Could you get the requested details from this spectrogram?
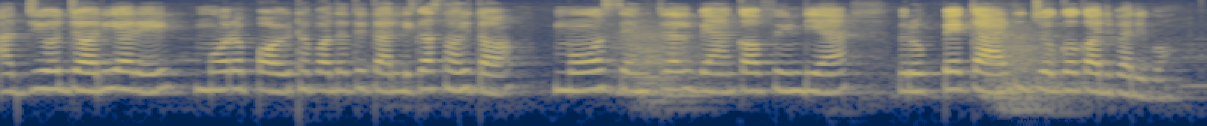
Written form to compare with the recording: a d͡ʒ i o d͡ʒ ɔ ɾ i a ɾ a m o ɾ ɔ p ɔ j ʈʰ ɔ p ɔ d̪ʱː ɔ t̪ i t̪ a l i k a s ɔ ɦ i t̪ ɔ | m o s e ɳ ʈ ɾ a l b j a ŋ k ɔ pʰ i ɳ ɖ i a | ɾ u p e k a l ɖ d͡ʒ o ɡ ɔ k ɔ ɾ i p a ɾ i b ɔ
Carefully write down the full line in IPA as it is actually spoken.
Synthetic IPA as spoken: a d͡ʒ i o d͡ʒ ɔ ɾ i a ɾ e m o ɾ ɔ p ɔ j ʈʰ ɔ p ɔ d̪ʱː ɔ t̪ i t̪ a l i k a s ɔ ɦ i t̪ ɔ | m o s e ɳ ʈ ɾ a l b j a ŋ k ɔ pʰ i ɳ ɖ i a | ɾ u p e k a ɾ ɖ d͡ʒ o ɡ ɔ k ɔ ɾ i p a ɾ i b ɔ

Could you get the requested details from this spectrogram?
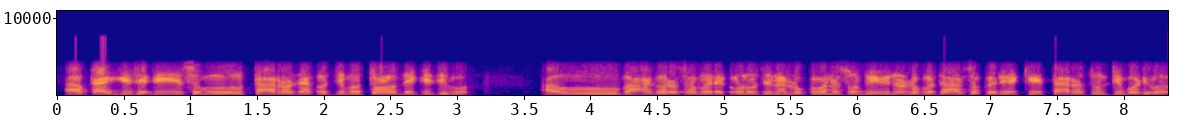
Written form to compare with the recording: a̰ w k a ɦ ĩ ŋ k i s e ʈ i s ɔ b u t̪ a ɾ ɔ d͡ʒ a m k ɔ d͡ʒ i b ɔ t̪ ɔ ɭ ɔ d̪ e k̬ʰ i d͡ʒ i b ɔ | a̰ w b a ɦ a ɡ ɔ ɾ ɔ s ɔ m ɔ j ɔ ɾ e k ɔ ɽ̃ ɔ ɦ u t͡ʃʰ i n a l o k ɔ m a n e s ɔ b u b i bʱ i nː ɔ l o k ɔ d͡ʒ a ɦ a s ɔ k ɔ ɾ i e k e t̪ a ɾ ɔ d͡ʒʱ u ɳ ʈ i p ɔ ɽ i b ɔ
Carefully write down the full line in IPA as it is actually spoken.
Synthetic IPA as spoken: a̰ w k a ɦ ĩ ŋ k i s e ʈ i s ɔ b u t̪ a ɾ ɔ d͡ʒ a k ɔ d͡ʒ i b ɔ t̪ ɔ ɭ ɔ d̪ e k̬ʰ i d͡ʒ i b ɔ | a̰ w b a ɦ a ɡ ɔ ɾ ɔ s ɔ m ɔ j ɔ ɾ e k ɔ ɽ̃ ɔ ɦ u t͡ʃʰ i n a l o k ɔ m a n e s ɔ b u b i bʱ i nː ɔ l o k ɔ d͡ʒ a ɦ a s ɔ k ɔ ɾ i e k e t̪ a ɾ ɔ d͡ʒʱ u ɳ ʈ i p ɔ ɽ i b ɔ

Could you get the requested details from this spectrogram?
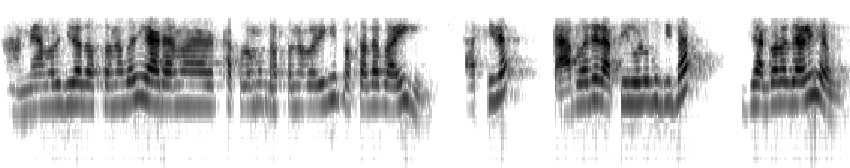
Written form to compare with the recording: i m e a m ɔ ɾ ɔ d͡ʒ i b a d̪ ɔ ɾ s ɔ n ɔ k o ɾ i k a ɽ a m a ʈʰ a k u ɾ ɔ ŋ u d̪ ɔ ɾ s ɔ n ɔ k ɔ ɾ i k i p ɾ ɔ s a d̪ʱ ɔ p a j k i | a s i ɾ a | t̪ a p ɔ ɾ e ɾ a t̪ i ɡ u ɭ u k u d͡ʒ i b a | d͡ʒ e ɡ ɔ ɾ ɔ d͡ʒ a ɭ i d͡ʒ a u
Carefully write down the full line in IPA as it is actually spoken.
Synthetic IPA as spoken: a m e a m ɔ ɾ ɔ d͡ʒ i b a d̪ ɔ ɾ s ɔ n ɔ k ɔ ɾ i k a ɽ a m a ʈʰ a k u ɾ ɔ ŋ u d̪ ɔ ɾ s ɔ n ɔ k ɔ ɾ i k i p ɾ ɔ s a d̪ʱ ɔ p a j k i | a s i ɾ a | t̪ a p ɔ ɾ e ɾ a t̪ i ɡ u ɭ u k u d͡ʒ i b a | d͡ʒ a ɡ ɔ ɾ ɔ d͡ʒ a ɭ i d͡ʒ a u

